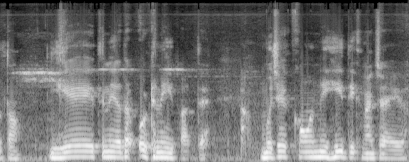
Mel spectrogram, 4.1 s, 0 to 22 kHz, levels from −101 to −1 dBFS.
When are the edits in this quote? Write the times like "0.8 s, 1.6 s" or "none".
2.5 s

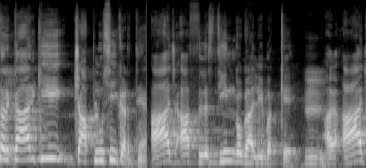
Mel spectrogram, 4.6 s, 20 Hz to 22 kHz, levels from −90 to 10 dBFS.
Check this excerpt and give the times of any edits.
1.7 s

